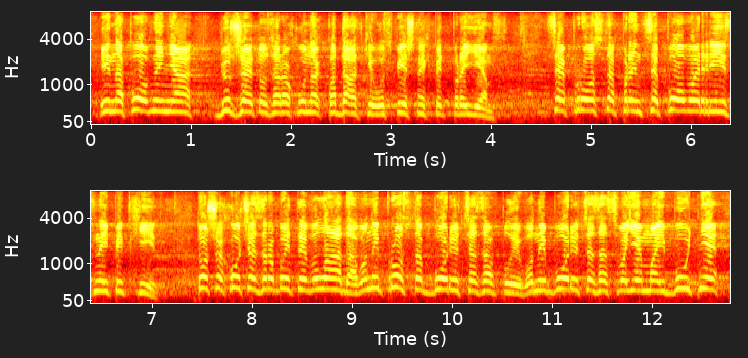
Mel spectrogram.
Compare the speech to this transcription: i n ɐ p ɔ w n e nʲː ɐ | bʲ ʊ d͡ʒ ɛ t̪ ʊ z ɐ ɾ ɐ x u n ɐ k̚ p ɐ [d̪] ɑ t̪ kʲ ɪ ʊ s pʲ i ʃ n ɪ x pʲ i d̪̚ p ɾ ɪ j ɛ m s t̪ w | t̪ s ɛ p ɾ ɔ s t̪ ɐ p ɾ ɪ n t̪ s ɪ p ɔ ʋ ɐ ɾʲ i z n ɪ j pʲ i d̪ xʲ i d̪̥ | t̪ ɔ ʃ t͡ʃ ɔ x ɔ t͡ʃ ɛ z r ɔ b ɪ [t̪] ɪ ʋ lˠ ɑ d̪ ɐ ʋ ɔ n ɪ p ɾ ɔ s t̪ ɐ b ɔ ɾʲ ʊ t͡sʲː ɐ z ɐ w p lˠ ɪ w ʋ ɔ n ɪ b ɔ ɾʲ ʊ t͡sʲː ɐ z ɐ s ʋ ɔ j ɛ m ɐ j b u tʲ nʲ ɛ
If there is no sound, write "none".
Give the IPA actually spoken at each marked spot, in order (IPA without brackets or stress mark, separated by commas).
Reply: d̪, t̪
